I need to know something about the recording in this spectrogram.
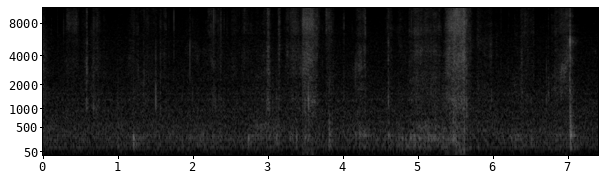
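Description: Stiff paper flaps tap and click.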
